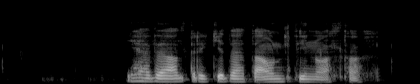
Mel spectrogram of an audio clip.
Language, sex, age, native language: Icelandic, male, 14, Icelandic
